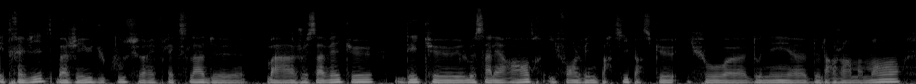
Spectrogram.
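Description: This man speaks at a moderate pace in a very deep, low pitch, his tone dark and mellow and his intonation flat and monotone, on a very clean recording with a silent background. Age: 20s. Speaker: podcast guest, host's friend. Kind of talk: casual chat.

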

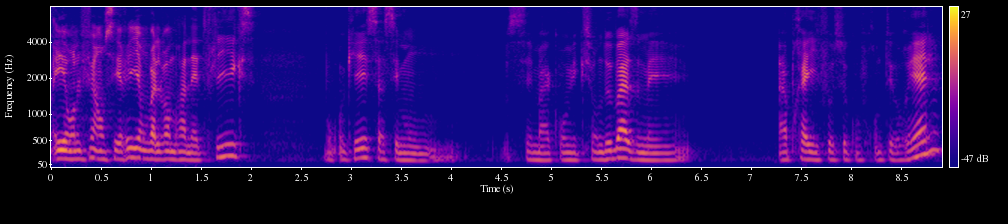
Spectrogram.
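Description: The speech moves fairly slowly with fairly even intonation, long and frequent pauses, and big swings in loudness. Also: woman, very deep, low pitch for a woman. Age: 40s. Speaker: film and TV producer. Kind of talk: interview conversation. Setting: office.

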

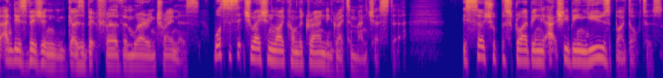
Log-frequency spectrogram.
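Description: A man speaks at a medium pitch with a British accent, at a fairly quick pace. His pitch swings very widely. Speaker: podcast host and editor. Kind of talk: scripted narration.

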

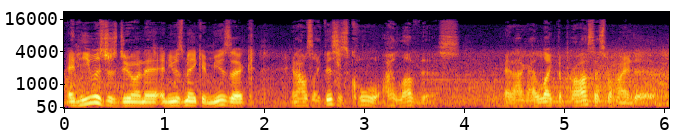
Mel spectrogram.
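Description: Amid noticeable background noise, a man with an American accent talks at a very fast pace in a fairly high voice with ordinary pitch variation. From New York and North Carolina. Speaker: music producer and DJ. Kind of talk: casual interview.

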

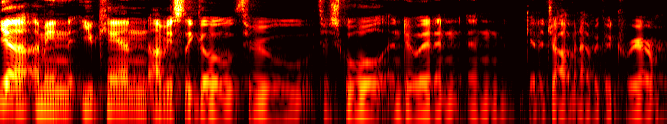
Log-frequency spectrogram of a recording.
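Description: A man with an American accent and a fairly low pitch speaks with very wide pitch swings and hardly any pauses, with audible room echo. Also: fairly slow pace. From California. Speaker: tech entrepreneur. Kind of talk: interview. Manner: halting.

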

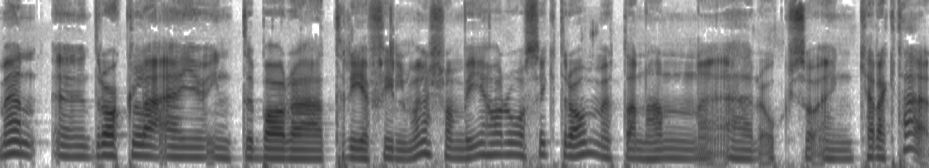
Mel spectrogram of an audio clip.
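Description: Delivered at a fairly slow pace with hardly any pauses, an unremarkable speaking voice carries ordinary pitch variation in a dry, close sound with no echo. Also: man, fairly high pitch for a man. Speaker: podcast host. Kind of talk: casual chat.

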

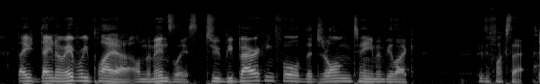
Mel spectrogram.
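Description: A man talks very fast with an Australian accent. His pitch is fairly high and his intonation fairly even. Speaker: podcaster and football fan. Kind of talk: casual chat. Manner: joking, self-deprecating.

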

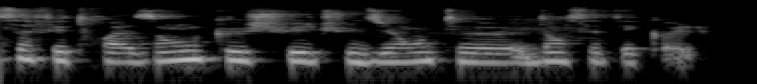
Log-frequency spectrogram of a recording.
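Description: The delivery is monotone, with flat intonation and a somewhat breathy sound. The pace is moderate. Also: woman. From Réunion, Sainte-Suzanne (east of the island). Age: 20s. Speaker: university student. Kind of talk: interview conversation.

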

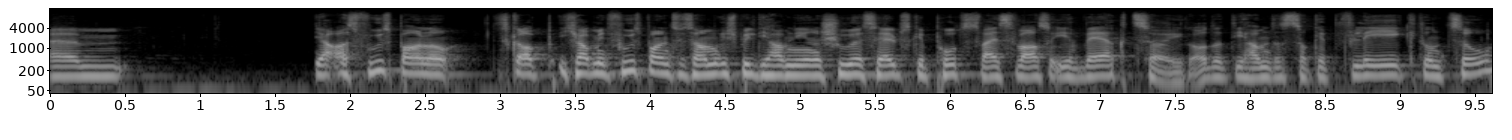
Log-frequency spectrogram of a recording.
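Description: On a very clean recording with a silent background, a man speaks in a plain, everyday voice at a fairly high pitch and moderate pace, with ordinary pitch variation. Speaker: podcast host. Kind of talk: interview.

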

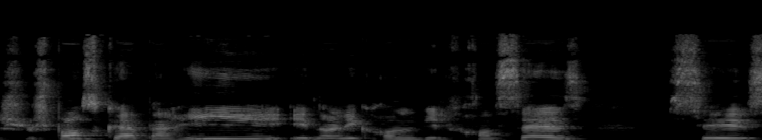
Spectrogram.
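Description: With a fairly high pitch and ordinary pitch variation, a woman talks at a fairly slow pace. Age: 30s. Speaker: yoga teacher and coach, former YouTuber. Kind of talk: interview. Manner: smiles a lot while talking; hesitant, repeats words.

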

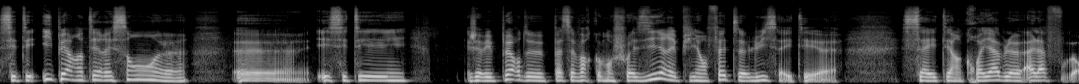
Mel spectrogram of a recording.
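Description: A woman's fairly low voice at a very slow pace, with fairly even intonation, long, frequent pauses, and a very clean recording with a silent background. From Paris region, France. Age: 30s. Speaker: rapper and actress. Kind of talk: casual interview. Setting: studio.

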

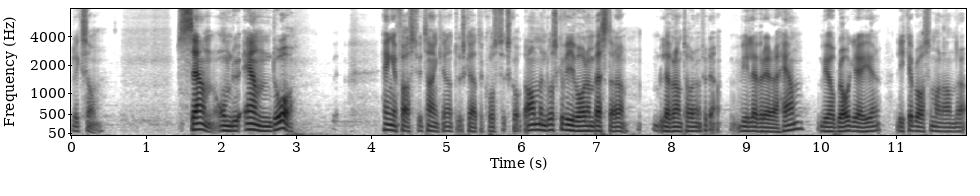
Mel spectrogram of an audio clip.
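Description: In a very clean recording with a silent background and a dry, close sound with no echo, a man with a plain, everyday voice speaks at a moderate pace, fairly low in pitch with ordinary pitch variation. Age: 30s. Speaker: entrepreneur. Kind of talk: casual chat. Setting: studio.

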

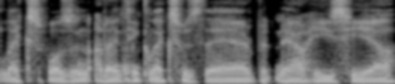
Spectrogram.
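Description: A man with an Australian accent at a moderate pace, the sound dry and close with no echo, on a very clean recording with a silent background. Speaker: podcast host. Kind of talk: casual chat.

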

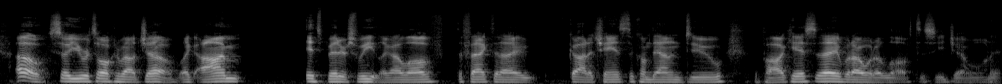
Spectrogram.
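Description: On a very clean recording with a silent background, a man with a bright, sharp tone speaks at a medium pitch and a fairly quick pace, his intonation fairly even. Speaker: podcast guest. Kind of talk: casual chat. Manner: joking, casual.

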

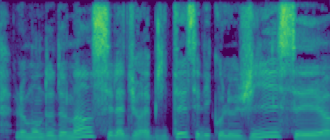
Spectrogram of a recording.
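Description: A woman speaks in a normal speaking voice at a fairly low pitch. Her pace is fairly slow. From France. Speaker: business executive. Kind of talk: interview.

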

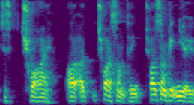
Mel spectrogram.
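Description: A man talks at a moderate pace. He has a London accent. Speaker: running coach. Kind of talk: casual chat.

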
